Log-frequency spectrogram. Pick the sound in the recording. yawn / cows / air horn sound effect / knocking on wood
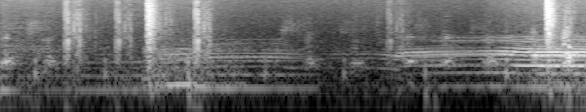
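cows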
